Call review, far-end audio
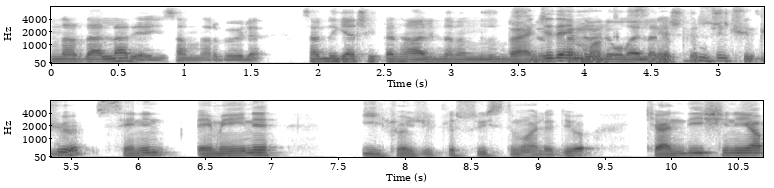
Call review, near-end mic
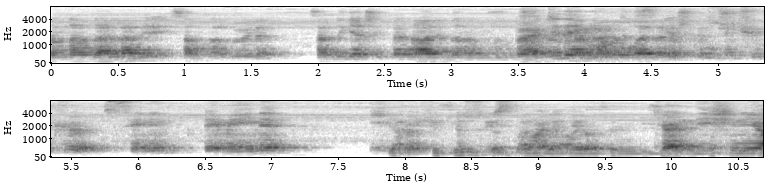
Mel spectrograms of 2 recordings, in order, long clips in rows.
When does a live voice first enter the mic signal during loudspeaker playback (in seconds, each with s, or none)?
7.9 s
